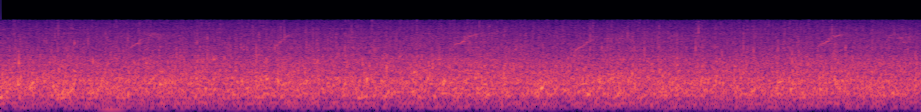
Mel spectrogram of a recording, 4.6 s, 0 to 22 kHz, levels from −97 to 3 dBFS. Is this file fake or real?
real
